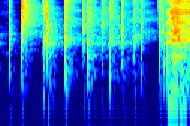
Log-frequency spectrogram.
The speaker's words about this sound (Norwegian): Eh, så en liten applaus eh, for det.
